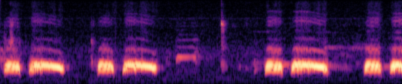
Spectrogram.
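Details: Spotted dove kept as a decoy, calling its full song to draw in wild birds: paired coos, a short note then a longer falling one, repeated in two phrases separated by a brief quiet gap with a soft tone.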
